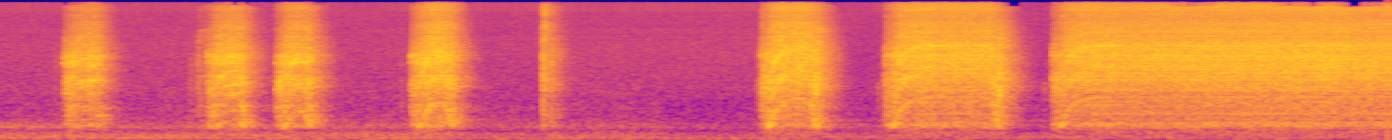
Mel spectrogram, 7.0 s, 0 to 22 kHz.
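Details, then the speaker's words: DeWalt 18V XRP cordless drill after repair for smoke and burning smell: commutator cleaned with fine file, gearbox back on. Short bursts then steady run, even whir, no grinding or stutter; normal running. "That seems to be working. Okay. It's early days."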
